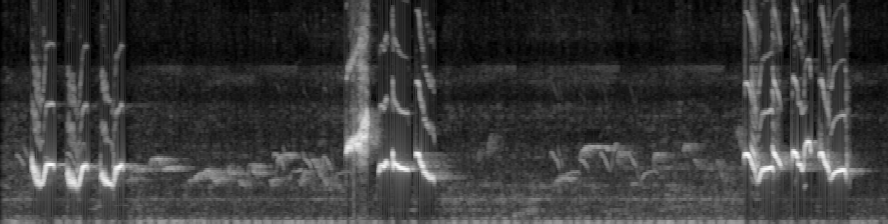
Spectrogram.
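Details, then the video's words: Oriental magpie-robin in full, vigorous song: three loud bursts of sweet, looping whistles and quick slurred notes, each about a second long, separated by pauses, over a steady low hum. "TEMBAK SUARA KACER LANGSUNG GACOR"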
